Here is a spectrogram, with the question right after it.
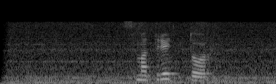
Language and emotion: Russian, neutral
